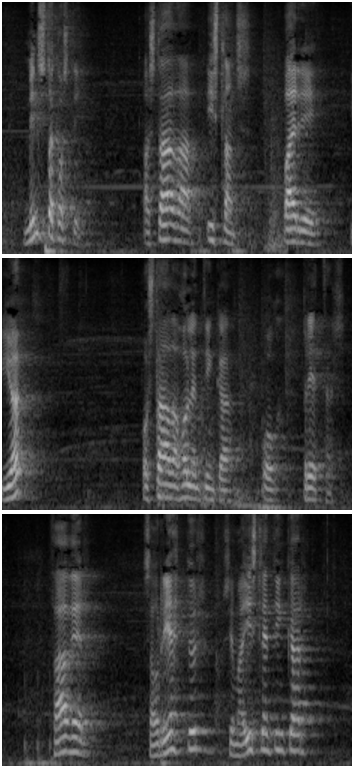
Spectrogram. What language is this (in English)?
Icelandic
